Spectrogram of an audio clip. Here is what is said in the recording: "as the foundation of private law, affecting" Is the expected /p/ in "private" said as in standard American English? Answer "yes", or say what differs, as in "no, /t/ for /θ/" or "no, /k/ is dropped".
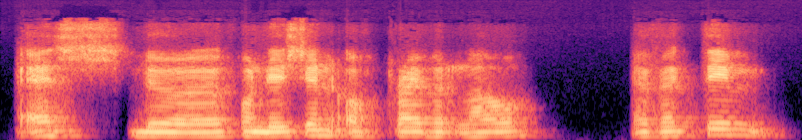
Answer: yes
